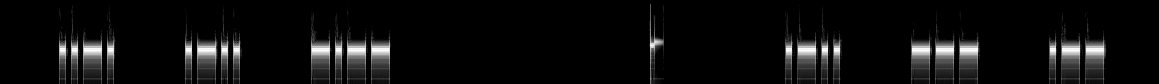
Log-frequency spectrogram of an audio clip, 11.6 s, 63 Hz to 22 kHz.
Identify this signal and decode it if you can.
Morse code, heard as a keyed tone, about 20 wpm, spaced as for 9 wpm, 690 Hz. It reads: FLY LOW
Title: 4x Character Spacing - Top 500 Words - 20wpm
